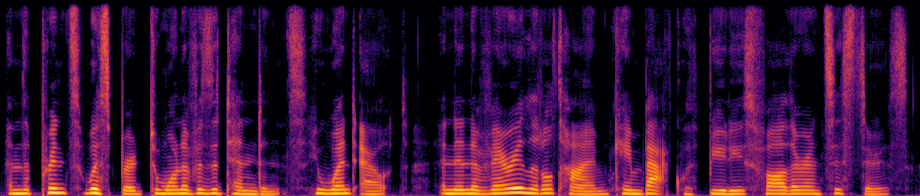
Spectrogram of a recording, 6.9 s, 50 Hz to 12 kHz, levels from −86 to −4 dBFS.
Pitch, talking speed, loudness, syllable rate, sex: 215 Hz, 215 wpm, -20 LUFS, 5.7 syllables/s, female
